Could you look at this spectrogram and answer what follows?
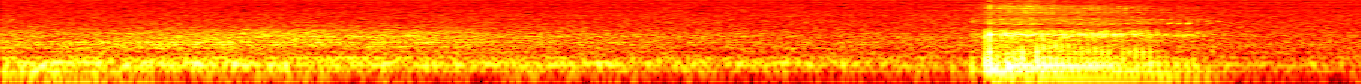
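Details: Someone snoring loudly during sleep.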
